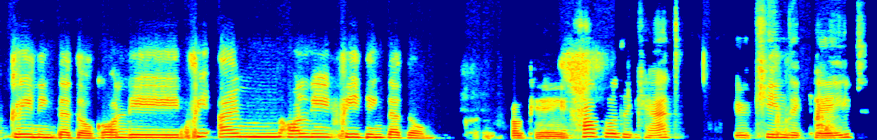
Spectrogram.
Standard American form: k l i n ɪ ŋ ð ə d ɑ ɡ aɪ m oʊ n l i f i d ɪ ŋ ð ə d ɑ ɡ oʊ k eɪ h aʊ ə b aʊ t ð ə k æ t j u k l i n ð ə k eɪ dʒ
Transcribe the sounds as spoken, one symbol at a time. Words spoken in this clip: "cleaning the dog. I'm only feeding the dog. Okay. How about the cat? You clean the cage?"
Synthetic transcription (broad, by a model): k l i n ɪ ŋ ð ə d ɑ ɡ aɪ m oʊ n l i f i d ɪ ŋ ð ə d ɑ ɡ oʊ k eɪ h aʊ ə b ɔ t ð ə k æ t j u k i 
